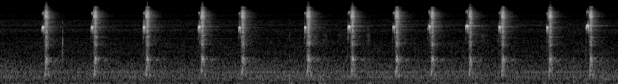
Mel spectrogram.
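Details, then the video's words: Sparser squirrel calling: loud single and paired sharp clicks with a high ringing edge, spaced about half a second apart, in an otherwise quiet setting. "Squirrel sound"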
